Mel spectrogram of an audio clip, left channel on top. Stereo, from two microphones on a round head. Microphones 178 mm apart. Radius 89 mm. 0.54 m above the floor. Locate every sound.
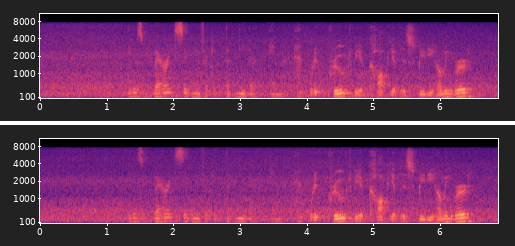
1.3 s a man speaking: 25° left (ahead or behind), 0.9 m
4.0 s a man speaking: 15° right (ahead or behind), 0.8 m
